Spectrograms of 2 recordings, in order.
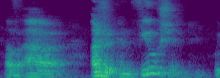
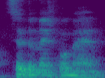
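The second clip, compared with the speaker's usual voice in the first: plain reading voice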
